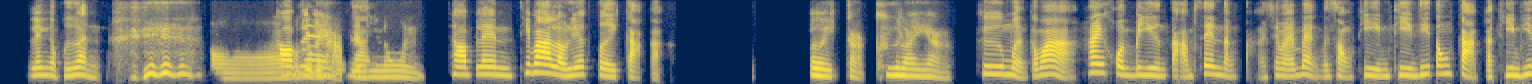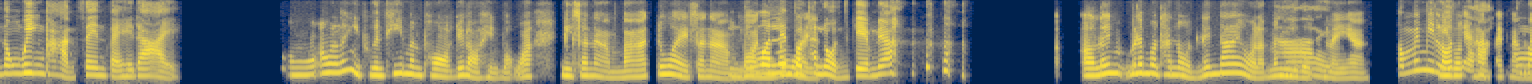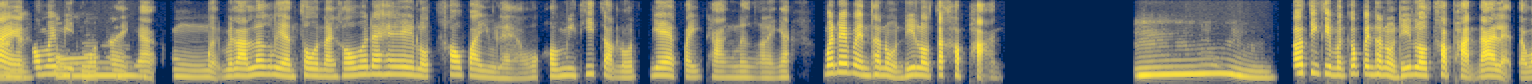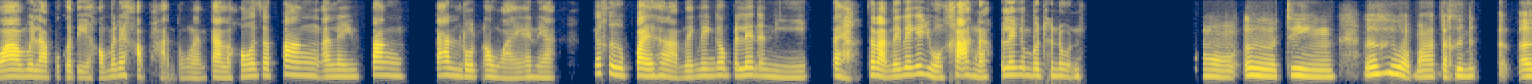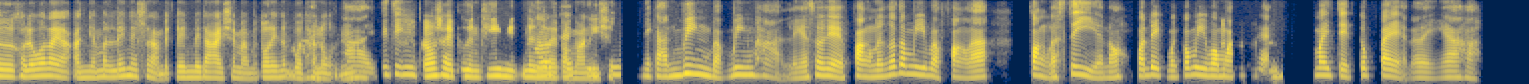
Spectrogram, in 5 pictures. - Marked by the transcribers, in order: chuckle; chuckle; other background noise; other noise
- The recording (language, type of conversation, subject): Thai, podcast, คุณชอบเล่นเกมอะไรในสนามเด็กเล่นมากที่สุด?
